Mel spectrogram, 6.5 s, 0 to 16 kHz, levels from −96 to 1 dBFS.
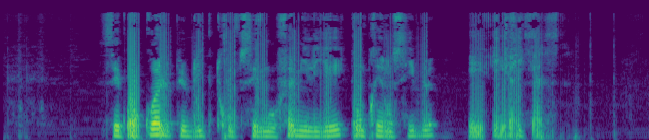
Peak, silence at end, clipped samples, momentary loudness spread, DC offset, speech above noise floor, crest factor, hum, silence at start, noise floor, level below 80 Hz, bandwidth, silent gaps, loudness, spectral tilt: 0 dBFS; 1.05 s; under 0.1%; 15 LU; under 0.1%; 49 dB; 24 dB; none; 1.05 s; -72 dBFS; -50 dBFS; 11.5 kHz; none; -25 LUFS; -7 dB/octave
